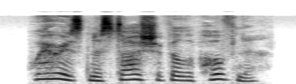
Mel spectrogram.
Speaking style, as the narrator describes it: asked, breathlessly

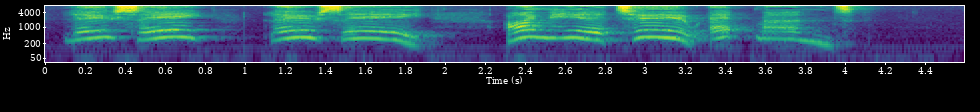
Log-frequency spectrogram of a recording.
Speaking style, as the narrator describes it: he shouted

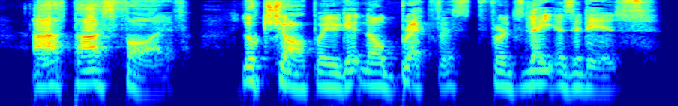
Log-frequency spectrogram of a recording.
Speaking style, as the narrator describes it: growled Sikes

